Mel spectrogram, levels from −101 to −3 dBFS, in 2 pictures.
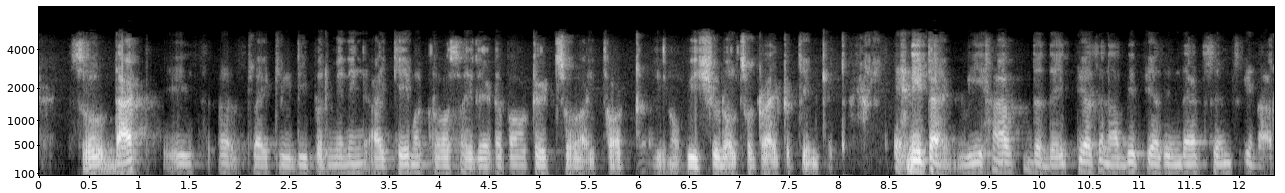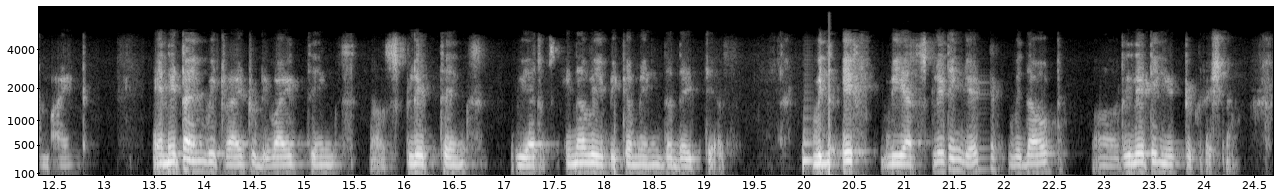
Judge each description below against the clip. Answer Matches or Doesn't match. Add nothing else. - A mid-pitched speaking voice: Doesn't match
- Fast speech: Doesn't match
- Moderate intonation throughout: Doesn't match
